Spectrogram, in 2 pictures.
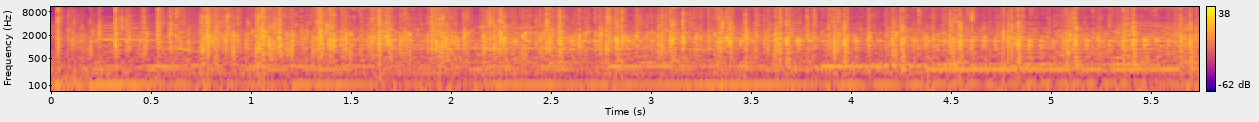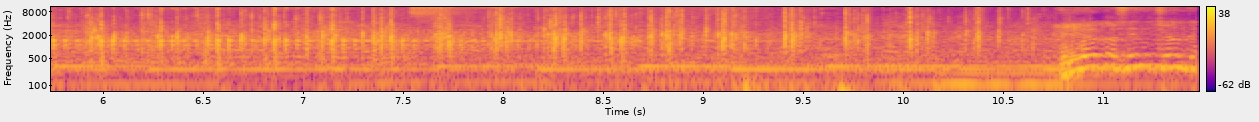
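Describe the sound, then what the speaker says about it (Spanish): A festival crowd at the San Froilán fiestas in Lugo gives a sustained ovation, dense clapping running evenly throughout, with a steady tonal hum beneath and a voice breaking in at the very end. "estoy pidiendo una ovación importante"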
